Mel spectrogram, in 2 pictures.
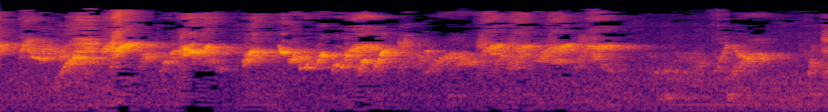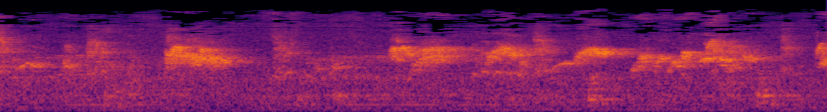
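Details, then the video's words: Red-whiskered bulbul in a lively run of song, quick chirpy warbled notes tumbling up and down in close succession, a burst of dense phrases early and then shorter repeated fragments, over a quiet hum. "Chào mào bông"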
